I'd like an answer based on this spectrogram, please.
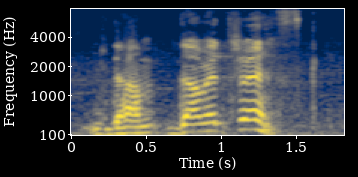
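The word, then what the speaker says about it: Dimitrescu: You will learn what it means to insult House Dominatresk. There, she said it. That's how you say it.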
